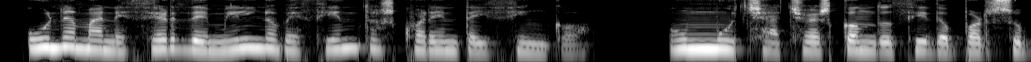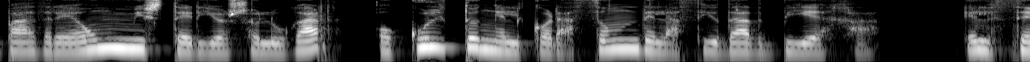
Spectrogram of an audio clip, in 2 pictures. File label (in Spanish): AUDIOLIBRO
